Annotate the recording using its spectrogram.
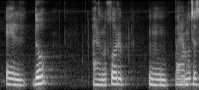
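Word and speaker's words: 道: es en chino El tao entonces este do en japonés pronunciado según la fonética japonesa es do pero en chino es Tao indica la vía el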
